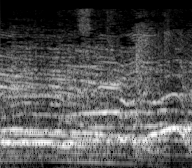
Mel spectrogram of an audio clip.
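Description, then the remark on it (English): Children of the Billericay School give a final cheer to round off the broadcast, cheering loudly and continuously. Many high voices blend into a sustained, bright roar of shouts and whoops with no break. “And they are so keen, we are actually going to round this whole thing off with another fantastic cheer from this school.”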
